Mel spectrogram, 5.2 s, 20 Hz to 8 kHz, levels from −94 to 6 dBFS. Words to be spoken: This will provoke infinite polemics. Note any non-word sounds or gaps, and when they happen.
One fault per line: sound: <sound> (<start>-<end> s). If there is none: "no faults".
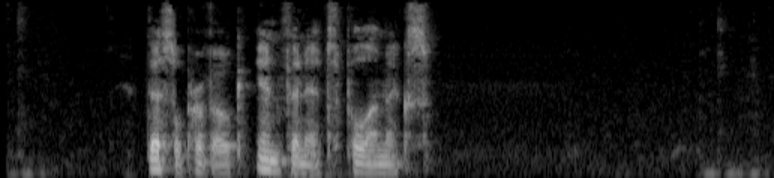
no faults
